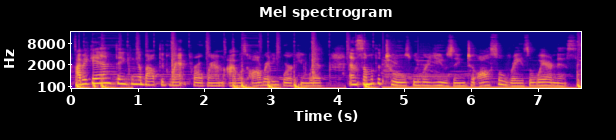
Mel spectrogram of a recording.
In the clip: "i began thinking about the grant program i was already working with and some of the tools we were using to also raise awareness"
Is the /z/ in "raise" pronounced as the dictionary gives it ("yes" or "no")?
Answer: yes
